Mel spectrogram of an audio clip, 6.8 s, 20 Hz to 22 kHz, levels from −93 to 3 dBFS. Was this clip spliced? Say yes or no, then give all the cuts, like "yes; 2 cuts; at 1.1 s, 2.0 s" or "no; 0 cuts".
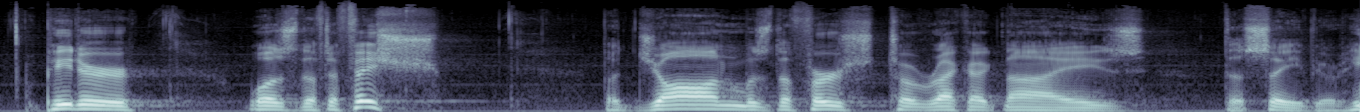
yes; 1 cut; at 1.6 s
